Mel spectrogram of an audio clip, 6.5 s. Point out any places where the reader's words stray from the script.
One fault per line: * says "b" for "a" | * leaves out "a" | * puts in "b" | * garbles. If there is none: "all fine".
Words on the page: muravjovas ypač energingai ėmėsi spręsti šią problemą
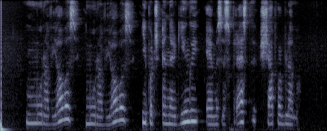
* puts in "muravjovas"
